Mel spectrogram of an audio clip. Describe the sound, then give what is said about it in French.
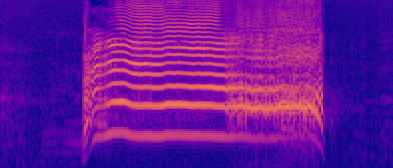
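A woman demonstrates how she can scream: a single loud, sustained scream lasting about a second and a half, shrill and theatrical, rising sharply then cutting off abruptly. “Oui, vous voulez que je vous dise comment je peux crier”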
